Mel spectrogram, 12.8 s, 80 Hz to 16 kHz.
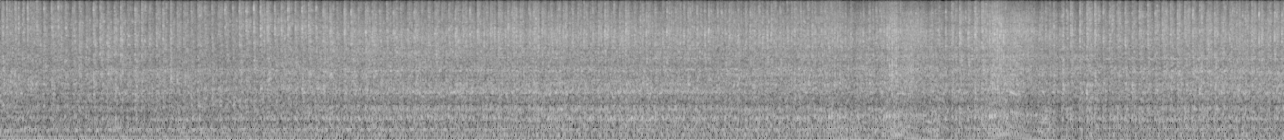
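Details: Freshly built 406 small-block Chevy V8 in an S10 pickup, before maiden drive: deep, even burble at steady idle with no knocks or misses; fires cleanly and runs smoothly.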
